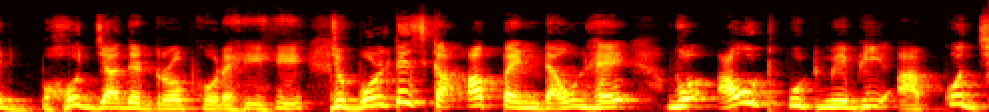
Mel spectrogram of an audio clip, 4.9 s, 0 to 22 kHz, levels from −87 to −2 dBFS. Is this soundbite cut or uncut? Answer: cut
